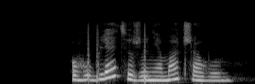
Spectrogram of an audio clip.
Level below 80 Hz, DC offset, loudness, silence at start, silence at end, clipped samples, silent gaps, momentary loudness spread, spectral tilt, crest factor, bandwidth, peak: -58 dBFS; under 0.1%; -22 LUFS; 0.7 s; 0.2 s; under 0.1%; none; 8 LU; -7.5 dB/octave; 16 dB; 7.6 kHz; -8 dBFS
